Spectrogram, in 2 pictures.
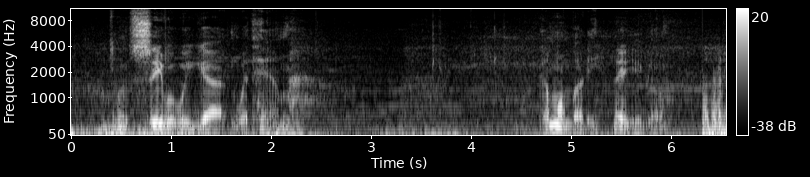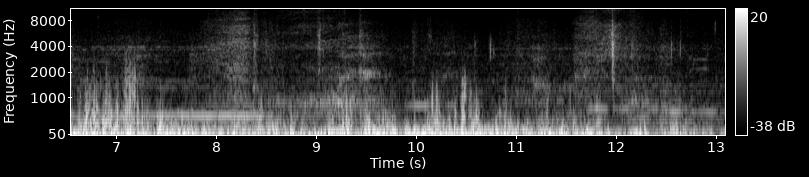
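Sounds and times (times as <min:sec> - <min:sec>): wind buffeting microphone: 0:00.0 - 0:02.3, 0:04.7 - 0:13.0.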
